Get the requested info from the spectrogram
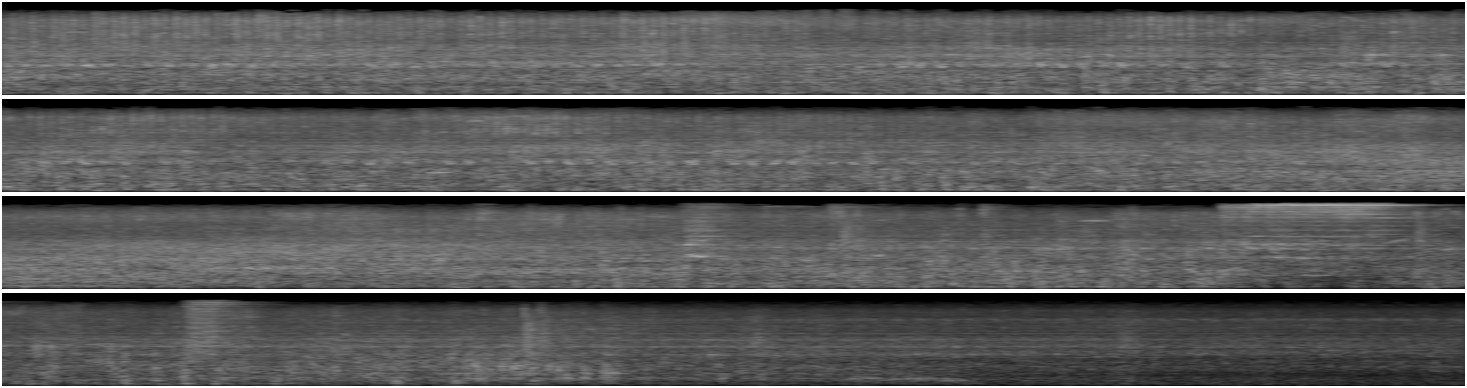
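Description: Passenger train carriages rolling past close by, wheels clattering over the rail joints, with a few brief high wheel squeals past the middle. The sound dies down over the last few seconds as the end of the train draws near.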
